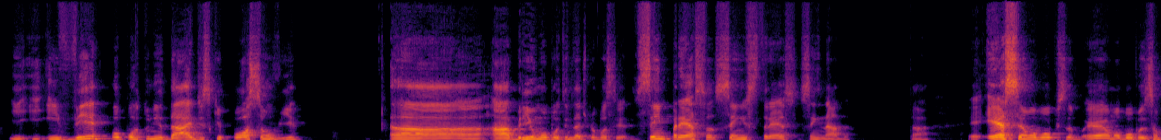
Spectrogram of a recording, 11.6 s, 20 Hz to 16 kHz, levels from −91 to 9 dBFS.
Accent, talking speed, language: Brazilian, 155 wpm, Portuguese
